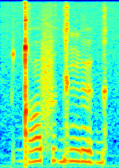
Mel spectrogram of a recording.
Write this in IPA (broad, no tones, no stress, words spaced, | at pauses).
ɡ͡ǃɔfɪɡɪŋʏɡ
